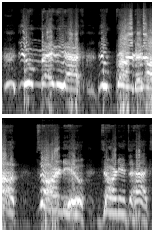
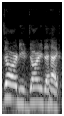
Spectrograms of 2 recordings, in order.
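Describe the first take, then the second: First: Much higher, loud, slow enraged screaming; furious mock yell. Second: Said in the usual way. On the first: Alex screams at Melman, hammed-up fury. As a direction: scream at the arsonist. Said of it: "Alex was like". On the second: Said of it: "when Alex says".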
